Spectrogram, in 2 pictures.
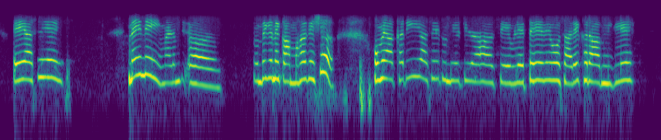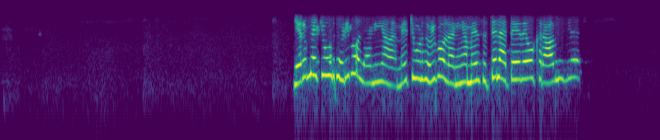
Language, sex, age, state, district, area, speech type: Dogri, female, 18-30, Jammu and Kashmir, Reasi, rural, conversation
